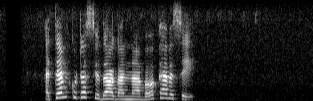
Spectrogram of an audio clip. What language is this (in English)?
Sinhala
